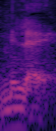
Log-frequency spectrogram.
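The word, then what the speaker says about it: Millais: picture the Woodman's Daughter by mle leis is pronounced mle one of the preite Brotherhood so unlike some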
